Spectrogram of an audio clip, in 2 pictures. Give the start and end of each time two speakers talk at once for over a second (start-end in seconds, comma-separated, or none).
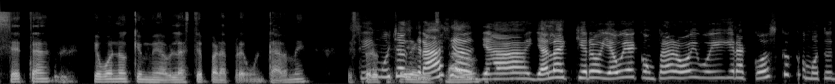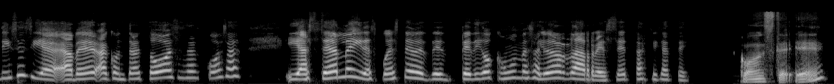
3.5-4.8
